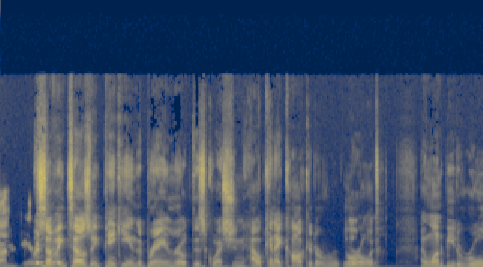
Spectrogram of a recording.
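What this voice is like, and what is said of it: Usual voice. Nothing is said of it.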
